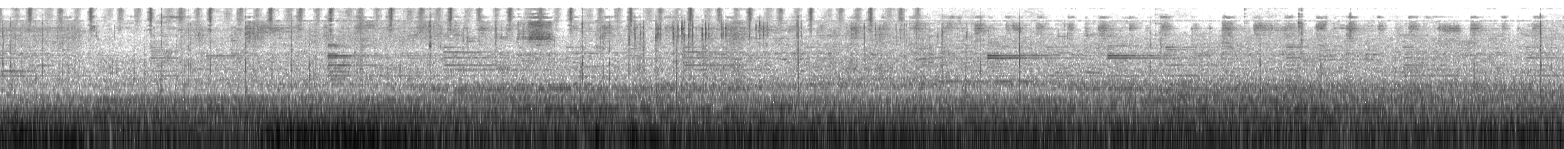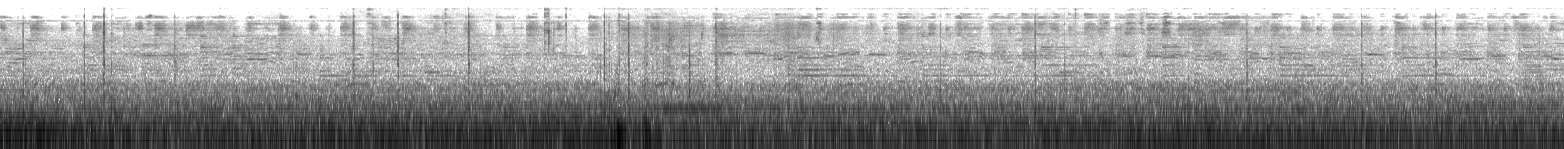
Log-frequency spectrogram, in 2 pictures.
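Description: Steady low rumble of a car being driven, heard from inside the cabin, with music playing over it.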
